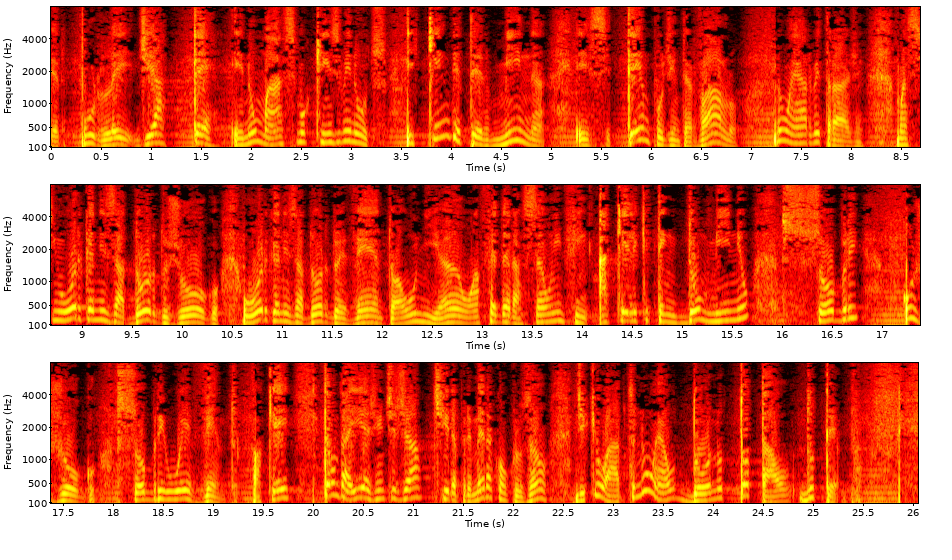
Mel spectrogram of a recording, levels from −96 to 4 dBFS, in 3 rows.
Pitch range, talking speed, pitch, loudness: 130-185 Hz, 150 wpm, 160 Hz, -26 LUFS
